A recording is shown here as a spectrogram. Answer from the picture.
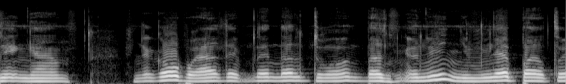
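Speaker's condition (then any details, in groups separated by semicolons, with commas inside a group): Amyotrophic lateral sclerosis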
